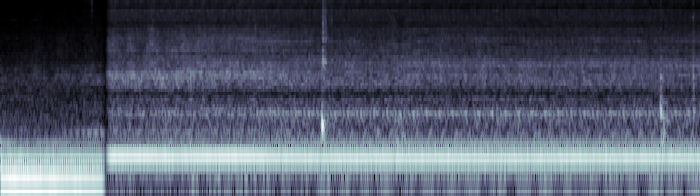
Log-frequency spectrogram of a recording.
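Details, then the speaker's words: Mazda daily driver just started on a jump after repairs: brief cranking, then a steady low drone with faint irregular clatter and occasional ticks from somewhere in the engine bay; unidentified running noise, source unknown. "I don't know what that sound is. It's so annoying."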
